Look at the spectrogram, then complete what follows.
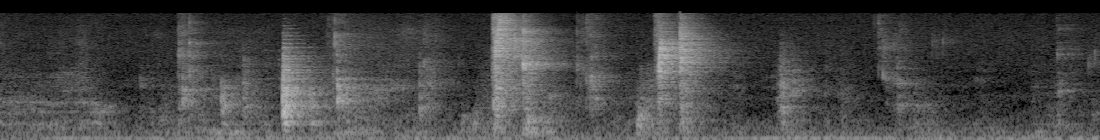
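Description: Close-up eating sounds of a man chewing soul food: a few sharp, loud smacks and clicks of the mouth, about a second apart, over soft chewing.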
